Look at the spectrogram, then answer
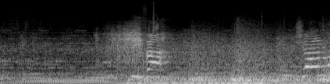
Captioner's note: car door closes; engine starts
